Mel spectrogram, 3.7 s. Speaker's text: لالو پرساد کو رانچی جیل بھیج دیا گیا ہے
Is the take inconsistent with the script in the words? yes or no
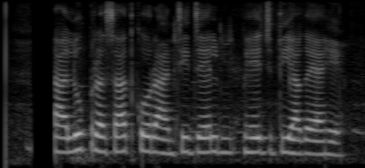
no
